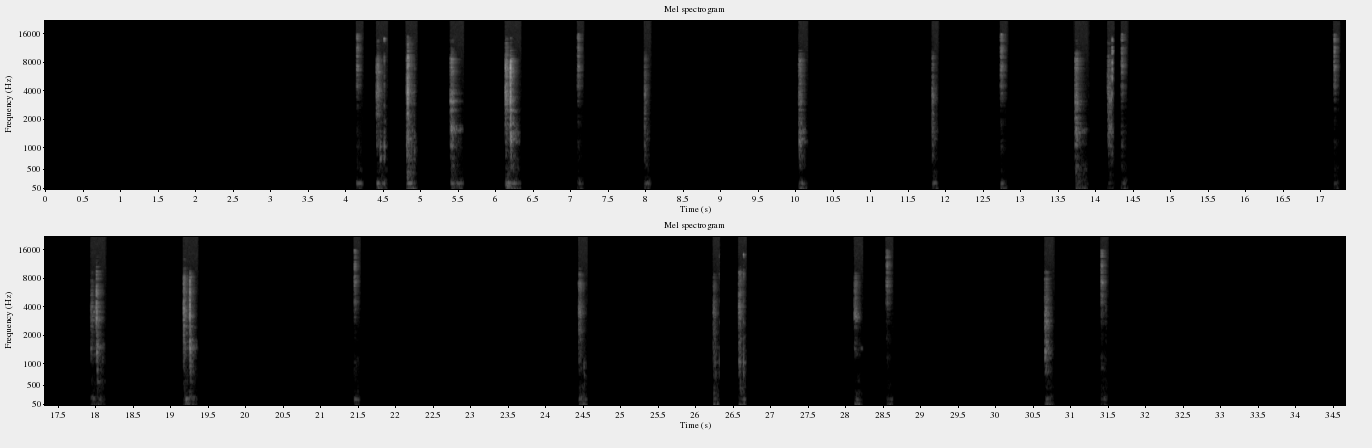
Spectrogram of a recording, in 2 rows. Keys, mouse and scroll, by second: 0.4 middle click, 1.1 click, 2.3 middle click, 3.0-3.8 scroll up 1, 4.0 click, 4.5 shift+middle click, 4.9 scroll up 1, 5.3 l, 6.1 x, 6.9 click, 7.4 shift+middle click, 8.7 click, 9.0 middle click, 9.9 x, 10.6 click, 11.3 shift+middle click, 12.6 click, 12.6 click, 13.6 l, 14.2 click, 14.8 middle click, 15.6 scroll down 1, 16.0 middle click, 17.0 click, 17.9 3, 18.2 click, 19.1 x, 21.3 click, 21.9 middle click, 24.5 shift+middle click, 24.7 middle click, 25.4 scroll down 1, 25.6 middle click, 26.0 scroll down 1, 26.3 shift+middle click, 26.6 middle click, 26.7 middle click, 28.1 2, 28.4 click, 28.9 middle click, 30.5 1, 31.3 click, 31.6 middle click, 33.5 shift+middle click, 33.8 scroll down 1, 34.1 middle click.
